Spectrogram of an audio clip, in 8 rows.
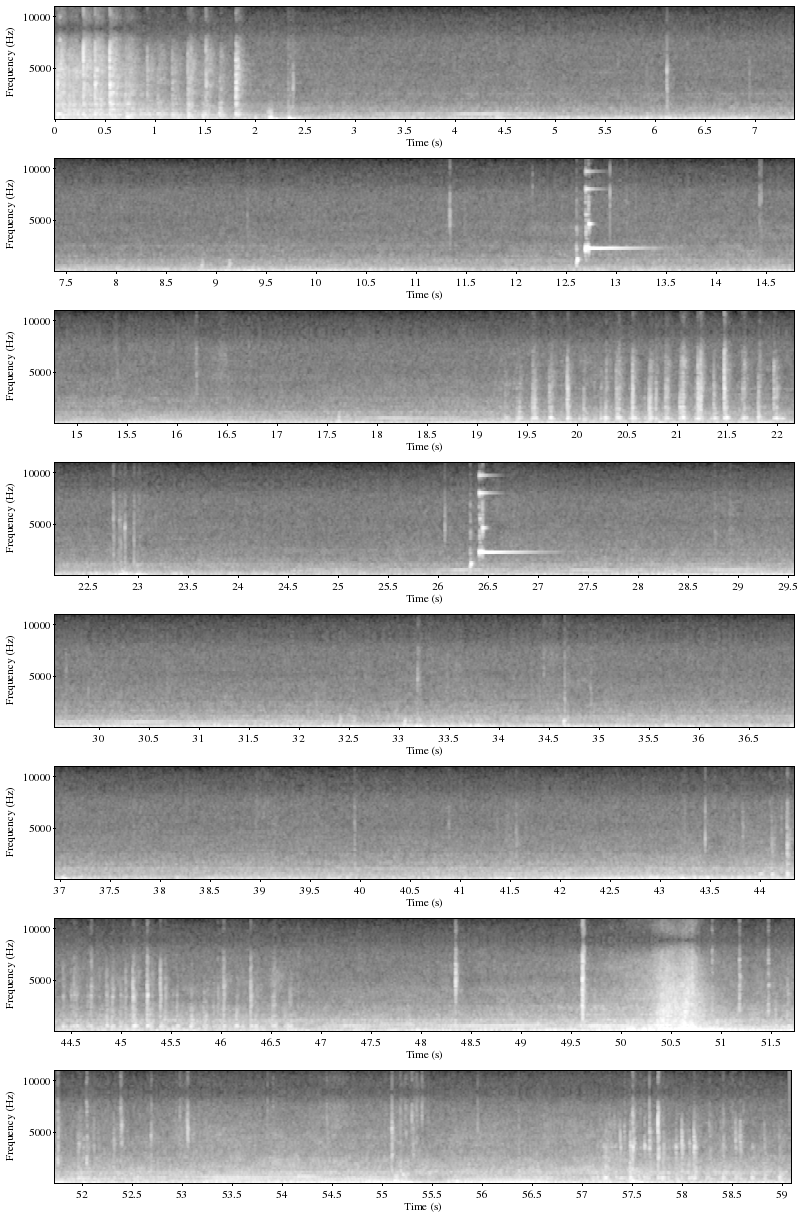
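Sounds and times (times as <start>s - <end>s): exhaust crackles and pops: 0.0s - 2.7s, 18.6s - 23.5s, 32.4s - 36.1s, 43.0s - 48.6s, 50.8s - 59.0s.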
